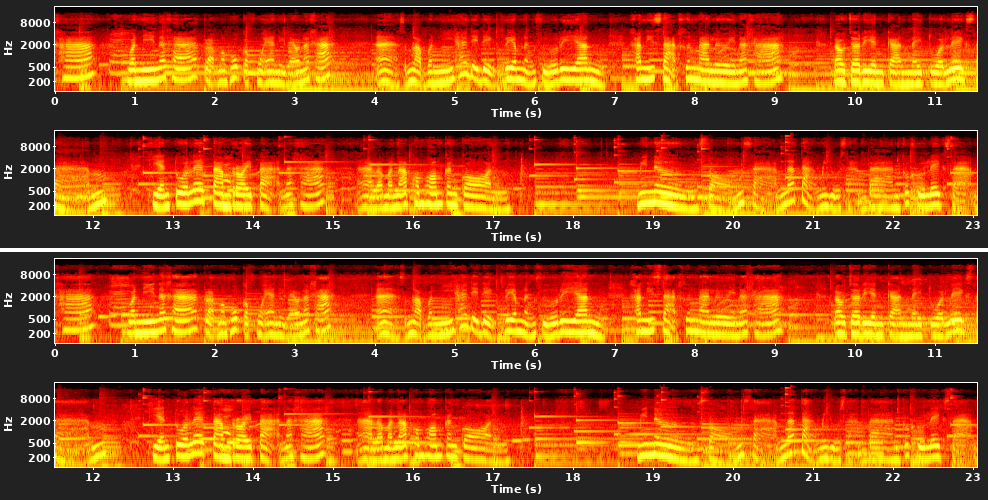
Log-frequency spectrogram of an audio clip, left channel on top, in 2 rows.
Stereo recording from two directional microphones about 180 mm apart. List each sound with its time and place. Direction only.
0.1 s music: 30° left (ahead or behind)
0.9 s a woman's voice: 15° left (ahead or behind)
6.2 s speech: 5° left (ahead or behind)
7.3 s a woman's voice: 25° left (ahead or behind)
14.3 s speech: centre (ahead or behind)
16.1 s speech: 30° left (ahead or behind)
18.9 s a woman's voice: 20° left (ahead or behind)
20.7 s a woman's voice: 15° left (ahead or behind)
